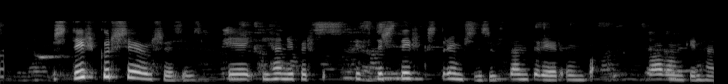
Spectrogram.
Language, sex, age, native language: Icelandic, female, 18-19, Icelandic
